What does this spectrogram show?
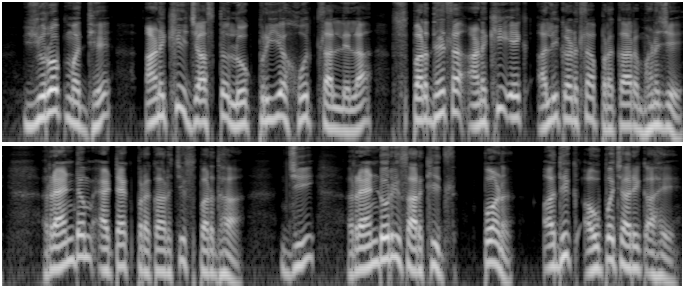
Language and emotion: Marathi, neutral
